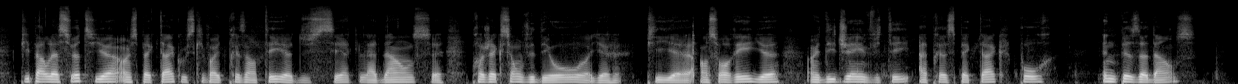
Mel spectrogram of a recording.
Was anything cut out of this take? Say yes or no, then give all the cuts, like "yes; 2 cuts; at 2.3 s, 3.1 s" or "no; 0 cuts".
no; 0 cuts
